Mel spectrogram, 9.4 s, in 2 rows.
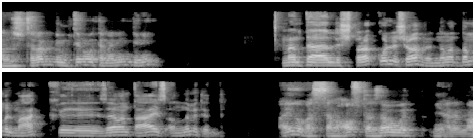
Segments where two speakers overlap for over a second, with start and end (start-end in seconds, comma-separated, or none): none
